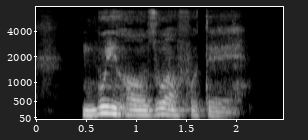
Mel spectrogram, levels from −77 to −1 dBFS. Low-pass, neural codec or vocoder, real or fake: 7.2 kHz; vocoder, 44.1 kHz, 128 mel bands every 512 samples, BigVGAN v2; fake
